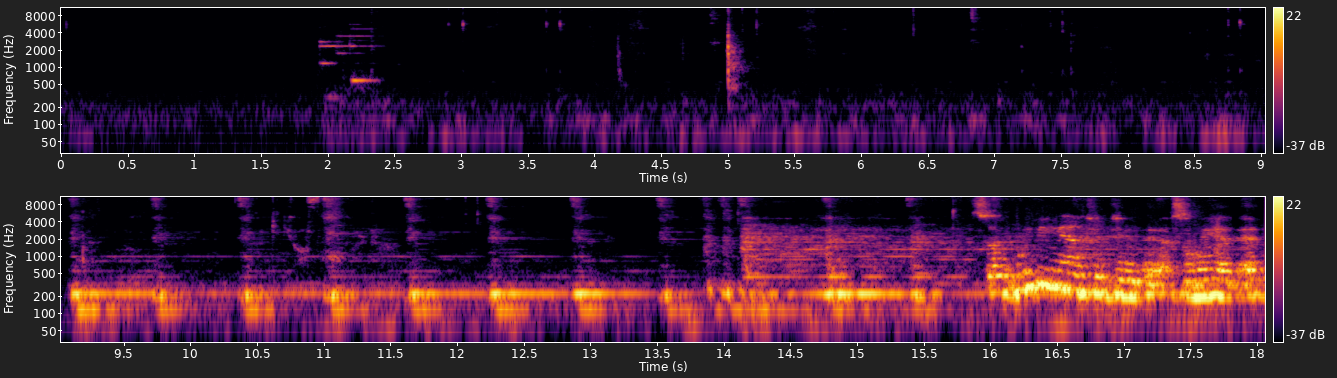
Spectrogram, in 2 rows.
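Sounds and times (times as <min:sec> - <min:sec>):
low steady hum: 0:00.0 - 0:18.0
brief tone: 0:01.9 - 0:02.5
scattered clicks and taps: 0:02.9 - 0:05.4.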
